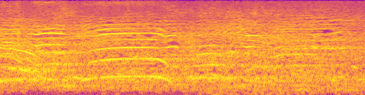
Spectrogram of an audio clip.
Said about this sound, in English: You got a hero reception, though, from the crowd. Yeah, the Xavier student section like that.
